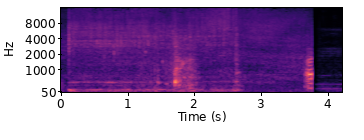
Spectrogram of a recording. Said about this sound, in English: oh, I gotta water my plant.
